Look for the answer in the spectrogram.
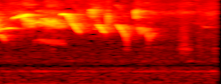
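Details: Double-collared seedeater in a fighting duel with three birds present; a short, loud burst of high whistled notes and quick downslurred chirps, fading toward the end.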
